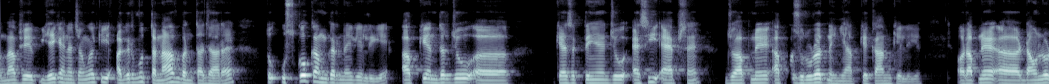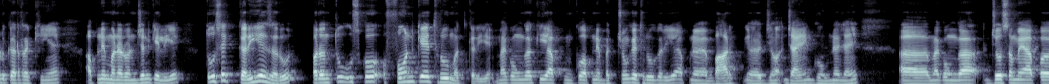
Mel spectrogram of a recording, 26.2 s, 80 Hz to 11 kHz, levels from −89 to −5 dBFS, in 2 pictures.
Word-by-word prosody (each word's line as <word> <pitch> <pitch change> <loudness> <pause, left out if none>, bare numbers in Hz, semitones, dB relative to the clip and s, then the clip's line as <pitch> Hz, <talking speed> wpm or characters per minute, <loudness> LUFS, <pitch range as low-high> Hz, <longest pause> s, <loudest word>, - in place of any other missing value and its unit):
मैं 120 +4 0
आपसे 130 +1 +2 0.2
ये 145 +4 +3
कहना 150 -4 -1
चाहूँगा 135 +3 -3
कि 165 - 0
अगर 145 +4 +1
वो 180 +3 -4
तनाव 125 +8 +5
बनता 120 -4 -1
जा 110 -1 0
रहा 110 - -1
है, - - -3 0.4
तो - - -1
उसको 425 +7 +6
कम 170 - +2
करने 130 -3 -1
के 125 -1 -4
लिए 105 +1 -5 0.2
आपके 130 +4 +2
अंदर 145 0 0
जो 155 0 +3
अ, 115 -2 +1 0.6
कह 135 0 +4
सकते 135 0 -2
हैं, 135 0 -1
जो 135 0 0
ऐसी 160 +7 +1 0.2
ऐप्स 125 -1 -4
हैं, 120 +2 -4 0.3
जो 125 +2 -1
आपने 135 +3 +3
आपको 130 0 -2
ज़रूरत 140 +5 +3
नहीं 110 -3 -3
है 105 - -4
आपके 105 +2 -3
काम 110 0 -1
के 110 -2 -6
लिए 95 0 -12 0.5
और - - +1
आपने 145 +6 +5
अ, 120 -2 +4
डाउनलोड 140 +5 +1
कर 135 -1 0
रखी 130 -1 -7
हैं, 135 +3 -4 0.4
अपने 145 0 0
मनोरंजन 125 +1 +1
के 140 -1 +1
लिए, 135 +6 -4 0.3
तो 185 - 0
उसे 205 +4 +2 0.2
करिए 180 +10 +6
ज़रूर 130 - -1 0.2
परन्तु 150 +4 +2
उसको 185 +2 -1 0.2
फ़ोन 180 +3 -1
के 195 0 +8
थ्रू 165 -2 +2
मत 110 -6 -4
करिए। 100 +2 -5
मैं 130 +1 -3
कहूँगा 135 +1 -3
कि 140 - 0
आप 130 0 0
उनको 120 +2 -5
अपने 130 -1 -4
बच्चों 115 +7 -6
के 150 -1 +3
थ्रू 130 -3 -4
करिए, 125 +3 -4
अपने 115 -4 -2
बाहर 110 +1 +2
अ, 110 +1 -6
जाएँ 110 0 +3
घूमने 115 0 -6
जाएँ 115 +3 -2
अ, 115 - -1
मैं 120 0 -1
कहूँगा 125 0 +1 0.2
जो 145 - +7
समय 135 -2 +2
आप 130 0 +4
130 Hz, 190 wpm, -24 LUFS, 120-145 Hz, 0.6 s, के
